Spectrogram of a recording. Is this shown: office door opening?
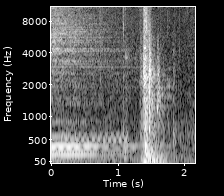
yes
